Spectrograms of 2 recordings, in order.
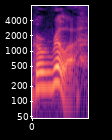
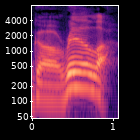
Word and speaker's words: gorilla: we have Gorilla and gorilla these words have three syllables that that first and third syllable you'll hear that schwa sound and the stress is on the second syllable gorilla gorilla and this gorilla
